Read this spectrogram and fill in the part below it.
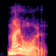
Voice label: "myall", Indian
